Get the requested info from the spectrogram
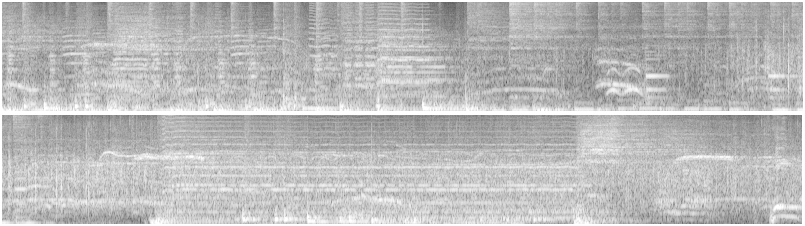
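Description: Swing-style band music with brass playing, with shouting voices over it; held horn chords come in about halfway through.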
